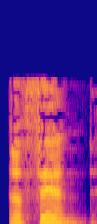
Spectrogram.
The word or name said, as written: offend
